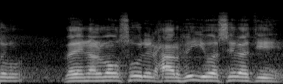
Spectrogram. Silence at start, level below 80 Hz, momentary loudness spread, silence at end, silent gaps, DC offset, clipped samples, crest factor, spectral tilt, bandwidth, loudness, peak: 0 s; -68 dBFS; 6 LU; 0 s; none; under 0.1%; under 0.1%; 16 dB; -5 dB/octave; 12 kHz; -23 LUFS; -8 dBFS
